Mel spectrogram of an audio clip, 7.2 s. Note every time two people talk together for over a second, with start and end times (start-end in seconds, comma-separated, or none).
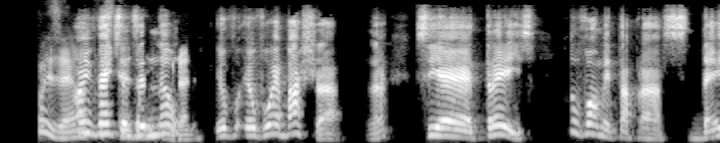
0.7-2.0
